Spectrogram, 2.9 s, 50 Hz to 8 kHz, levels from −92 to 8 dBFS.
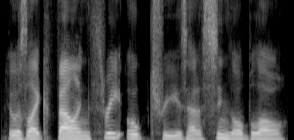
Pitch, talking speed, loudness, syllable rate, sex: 175 Hz, 225 wpm, -19 LUFS, 4.8 syllables/s, female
